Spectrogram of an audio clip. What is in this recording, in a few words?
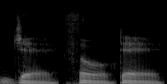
"jethote", concat syllables; Affixing experiment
